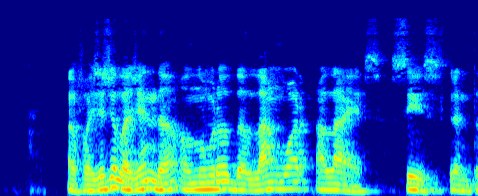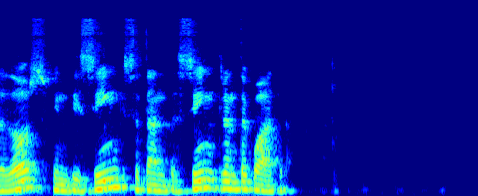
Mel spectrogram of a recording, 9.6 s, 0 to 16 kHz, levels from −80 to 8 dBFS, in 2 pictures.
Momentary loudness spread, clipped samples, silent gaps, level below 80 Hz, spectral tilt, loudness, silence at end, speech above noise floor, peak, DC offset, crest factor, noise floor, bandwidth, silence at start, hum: 10 LU; under 0.1%; none; -50 dBFS; -7.5 dB/octave; -25 LUFS; 1.85 s; 54 dB; -6 dBFS; under 0.1%; 20 dB; -79 dBFS; 11.5 kHz; 0.7 s; none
